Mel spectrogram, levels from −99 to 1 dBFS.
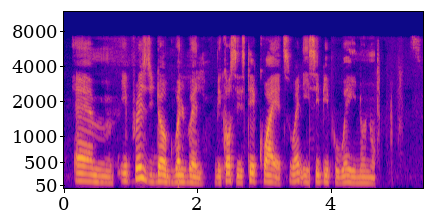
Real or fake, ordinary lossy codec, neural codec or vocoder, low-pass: real; none; none; 7.2 kHz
